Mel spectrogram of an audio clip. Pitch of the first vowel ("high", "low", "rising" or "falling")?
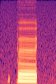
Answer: high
